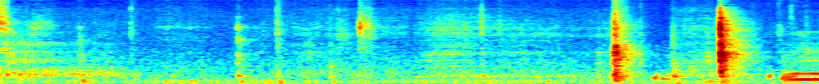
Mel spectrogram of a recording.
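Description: Bone folder creasing and burnishing folded card stock: faint rubbing and a few light ticks, then two sharp clicks of paper and tool about half a second apart near the end.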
